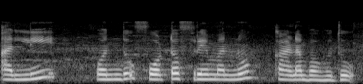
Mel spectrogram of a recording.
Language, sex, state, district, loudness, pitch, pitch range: Kannada, female, Karnataka, Bangalore, -16 LUFS, 230 Hz, 225-255 Hz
